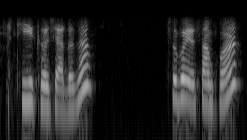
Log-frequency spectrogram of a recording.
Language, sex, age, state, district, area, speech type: Kashmiri, female, 18-30, Jammu and Kashmir, Kupwara, rural, conversation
